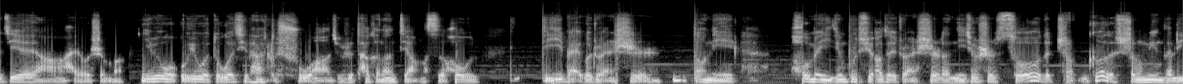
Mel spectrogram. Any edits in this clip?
yes; 2 cuts; at 1.2 s, 5.1 s

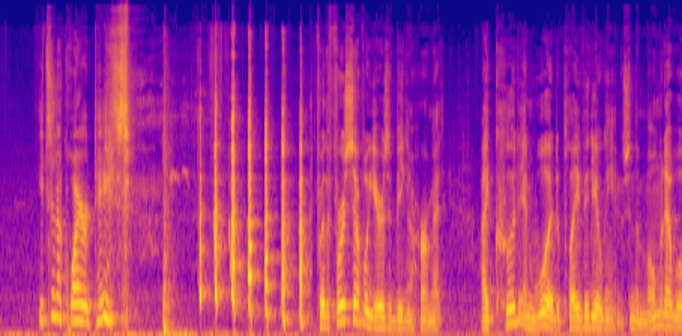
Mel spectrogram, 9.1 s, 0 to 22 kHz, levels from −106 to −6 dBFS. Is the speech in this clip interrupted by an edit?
yes; 1 cut; at 4.1 s

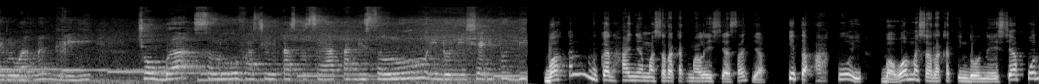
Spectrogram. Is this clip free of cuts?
no; 1 cut; at 5.3 s

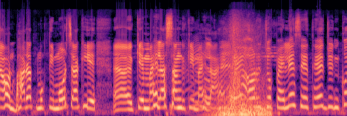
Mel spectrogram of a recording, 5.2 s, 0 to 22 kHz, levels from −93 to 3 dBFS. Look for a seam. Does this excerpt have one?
yes; 1 cut; at 3.3 s

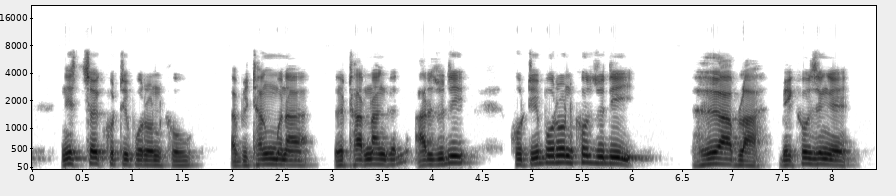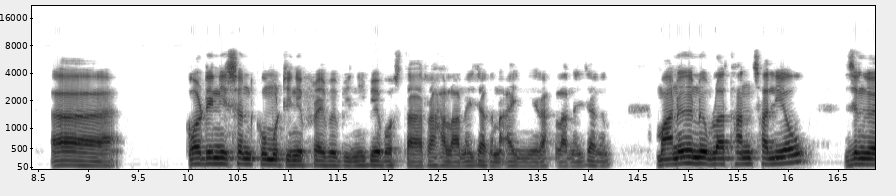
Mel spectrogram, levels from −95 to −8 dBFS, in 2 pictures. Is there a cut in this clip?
no; 0 cuts

